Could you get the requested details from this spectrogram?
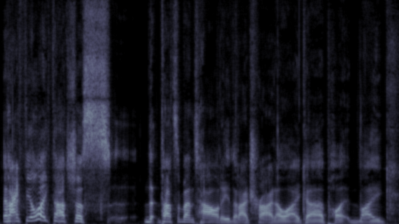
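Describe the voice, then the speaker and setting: A man in his thirties talks through a TV episode in an animated, casual way, his voice leaping high whenever he acts out a reaction. His tone is bright and forward, recorded close with no room sound. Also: fast talker, no echo. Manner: animated, jumps high in pitch when acting out reactions. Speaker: podcast co-host.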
